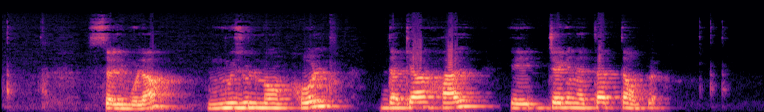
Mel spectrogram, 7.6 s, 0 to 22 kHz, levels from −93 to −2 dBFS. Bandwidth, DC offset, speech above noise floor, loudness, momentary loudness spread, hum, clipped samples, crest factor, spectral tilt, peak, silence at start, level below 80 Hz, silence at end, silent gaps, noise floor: 8.8 kHz; under 0.1%; 43 dB; -14 LUFS; 14 LU; none; under 0.1%; 14 dB; -8.5 dB/octave; -2 dBFS; 0.1 s; -54 dBFS; 1 s; none; -56 dBFS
